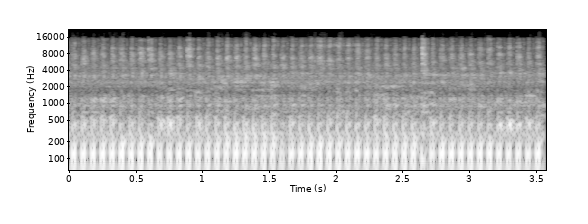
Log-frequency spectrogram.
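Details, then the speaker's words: Free abandoned lawn mower, revived after seeming locked up, now no longer smoking because of the pipe: small single-cylinder engine pulses steadily at roughly three and a half beats a second with no misses or knocks; runs well despite a destroyed starter. "so probably still the solenoid it sounds really good it's not smoking anymore because of the pipe it sounds really good"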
